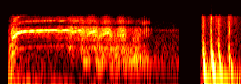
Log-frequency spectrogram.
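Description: A single long, high-pitched animal call that sweeps up at the start, holds with a wavering pitch, and fades out about a second and a half in.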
